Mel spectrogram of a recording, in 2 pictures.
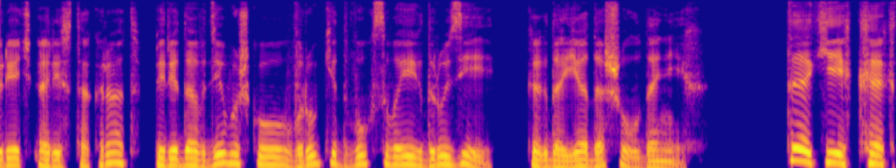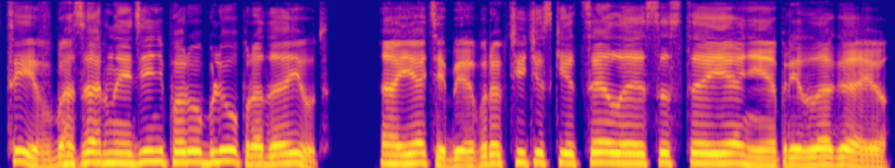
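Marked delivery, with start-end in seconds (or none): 5.9-13.4 sneering high-pitched nobleman, louder; scornful rich bully talking down; arrogant aristocrat. Acted. Aristocrat keeps insulting girl.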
